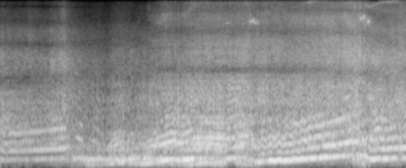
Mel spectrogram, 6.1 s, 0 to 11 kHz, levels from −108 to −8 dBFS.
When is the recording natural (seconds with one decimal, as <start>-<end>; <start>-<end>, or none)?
0.0-4.1; 5.3-6.1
